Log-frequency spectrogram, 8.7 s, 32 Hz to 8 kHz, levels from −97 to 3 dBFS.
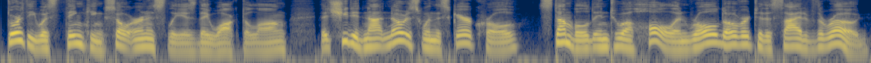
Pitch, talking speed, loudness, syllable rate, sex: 135 Hz, 205 wpm, -20 LUFS, 5.5 syllables/s, male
